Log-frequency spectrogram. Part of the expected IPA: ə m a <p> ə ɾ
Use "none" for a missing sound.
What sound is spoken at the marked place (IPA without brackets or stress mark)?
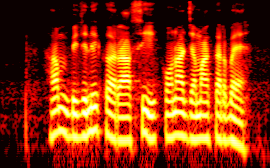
k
